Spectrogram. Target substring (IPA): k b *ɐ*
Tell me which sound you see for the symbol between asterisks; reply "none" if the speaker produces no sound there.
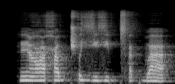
a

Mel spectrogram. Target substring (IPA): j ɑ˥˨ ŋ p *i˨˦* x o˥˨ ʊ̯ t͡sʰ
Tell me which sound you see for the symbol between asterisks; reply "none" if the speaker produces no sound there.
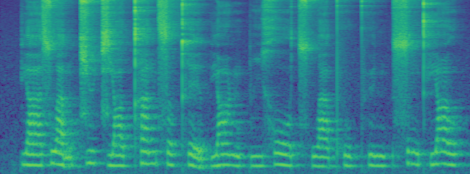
i˨˦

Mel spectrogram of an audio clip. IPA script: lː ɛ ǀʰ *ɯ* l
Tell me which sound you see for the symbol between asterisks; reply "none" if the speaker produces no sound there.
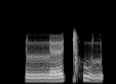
u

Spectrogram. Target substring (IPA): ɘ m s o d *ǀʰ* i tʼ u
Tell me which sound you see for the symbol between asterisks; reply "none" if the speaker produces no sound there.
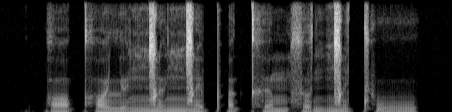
ŋ͡ǀ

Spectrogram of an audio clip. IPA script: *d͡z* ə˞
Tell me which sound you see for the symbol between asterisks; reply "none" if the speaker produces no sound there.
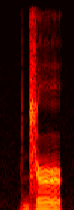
d͡z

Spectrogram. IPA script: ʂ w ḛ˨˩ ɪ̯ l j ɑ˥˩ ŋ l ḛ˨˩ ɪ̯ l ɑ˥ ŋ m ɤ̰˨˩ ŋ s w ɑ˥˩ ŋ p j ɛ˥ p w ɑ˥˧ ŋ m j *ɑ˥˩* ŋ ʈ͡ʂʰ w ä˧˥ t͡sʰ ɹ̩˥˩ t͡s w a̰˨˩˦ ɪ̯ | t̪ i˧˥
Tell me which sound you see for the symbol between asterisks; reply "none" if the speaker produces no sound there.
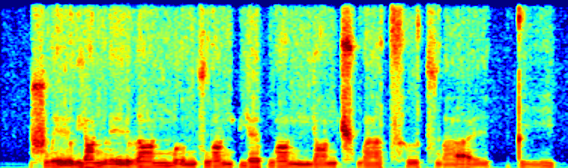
ɑ˥˩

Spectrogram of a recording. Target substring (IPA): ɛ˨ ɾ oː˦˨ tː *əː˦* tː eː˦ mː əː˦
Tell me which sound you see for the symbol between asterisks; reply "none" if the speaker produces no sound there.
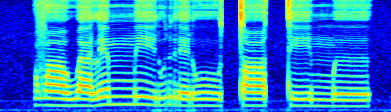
ɑː˦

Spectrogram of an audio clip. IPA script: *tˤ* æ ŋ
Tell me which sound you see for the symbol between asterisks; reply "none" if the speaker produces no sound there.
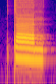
t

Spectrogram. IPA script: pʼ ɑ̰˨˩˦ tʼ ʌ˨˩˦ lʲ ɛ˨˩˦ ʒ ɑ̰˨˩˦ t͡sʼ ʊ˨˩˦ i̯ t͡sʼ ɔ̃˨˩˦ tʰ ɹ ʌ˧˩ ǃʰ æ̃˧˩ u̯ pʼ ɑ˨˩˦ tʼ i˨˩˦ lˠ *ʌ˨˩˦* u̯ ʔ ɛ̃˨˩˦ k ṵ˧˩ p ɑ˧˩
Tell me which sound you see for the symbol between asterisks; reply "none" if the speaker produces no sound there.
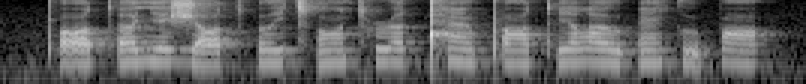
ʌ˧˩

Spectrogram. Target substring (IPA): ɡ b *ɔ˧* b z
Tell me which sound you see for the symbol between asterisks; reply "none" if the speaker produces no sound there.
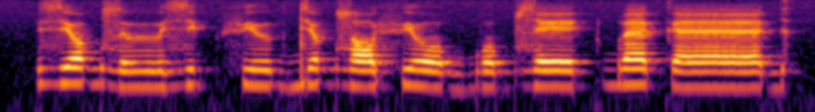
o˧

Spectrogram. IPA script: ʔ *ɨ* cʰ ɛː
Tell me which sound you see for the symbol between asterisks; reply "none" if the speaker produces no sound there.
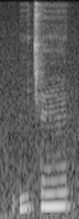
ɨ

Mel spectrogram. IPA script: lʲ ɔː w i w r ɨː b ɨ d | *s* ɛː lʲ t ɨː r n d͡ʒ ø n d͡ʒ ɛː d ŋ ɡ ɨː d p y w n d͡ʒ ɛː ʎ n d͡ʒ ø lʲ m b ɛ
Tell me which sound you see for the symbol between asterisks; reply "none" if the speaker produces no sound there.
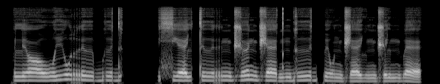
sʲ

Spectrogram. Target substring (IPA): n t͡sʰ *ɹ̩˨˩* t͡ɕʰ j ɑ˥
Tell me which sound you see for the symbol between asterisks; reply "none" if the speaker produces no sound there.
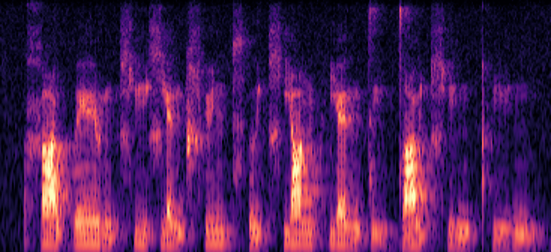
ɹ̩˥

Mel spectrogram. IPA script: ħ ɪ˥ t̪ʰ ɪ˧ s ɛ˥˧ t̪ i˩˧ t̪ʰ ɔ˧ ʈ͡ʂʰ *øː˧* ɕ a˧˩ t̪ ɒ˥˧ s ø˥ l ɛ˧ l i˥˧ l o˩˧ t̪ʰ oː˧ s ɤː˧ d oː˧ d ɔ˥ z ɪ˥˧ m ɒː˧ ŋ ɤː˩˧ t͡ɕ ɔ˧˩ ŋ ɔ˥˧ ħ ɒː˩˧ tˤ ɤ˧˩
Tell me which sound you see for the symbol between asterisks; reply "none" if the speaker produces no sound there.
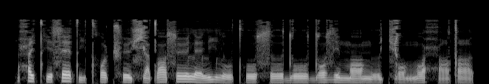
øː˧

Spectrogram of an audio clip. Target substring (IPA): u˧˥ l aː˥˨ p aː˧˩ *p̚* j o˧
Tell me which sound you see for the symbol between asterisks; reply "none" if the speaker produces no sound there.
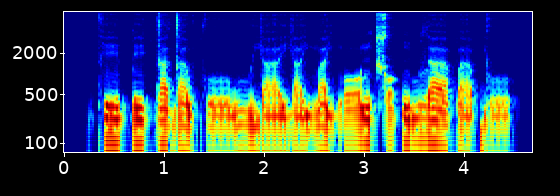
p̚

